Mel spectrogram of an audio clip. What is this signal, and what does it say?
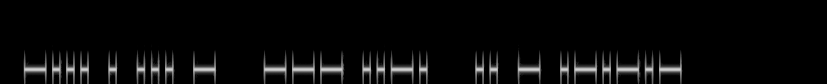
Morse code, heard as a keyed tone, about 17 wpm, 700 Hz. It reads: BEST OF IT.
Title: Sentences from Top 400 Words 17wpm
